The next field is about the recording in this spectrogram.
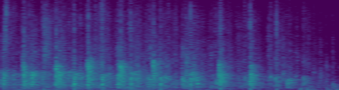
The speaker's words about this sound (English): Round of applause for Tom.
